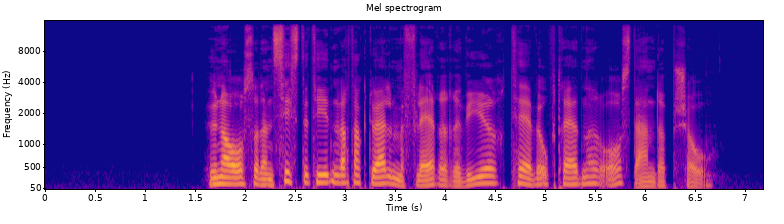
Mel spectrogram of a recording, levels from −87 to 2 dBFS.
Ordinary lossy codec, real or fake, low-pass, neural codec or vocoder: none; fake; 14.4 kHz; vocoder, 44.1 kHz, 128 mel bands every 512 samples, BigVGAN v2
